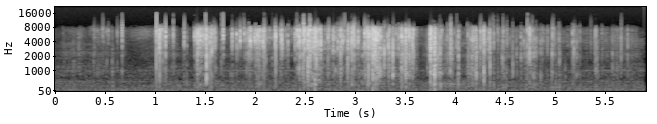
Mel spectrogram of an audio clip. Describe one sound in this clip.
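A foil trading card pack crinkles as it is torn open by hand.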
